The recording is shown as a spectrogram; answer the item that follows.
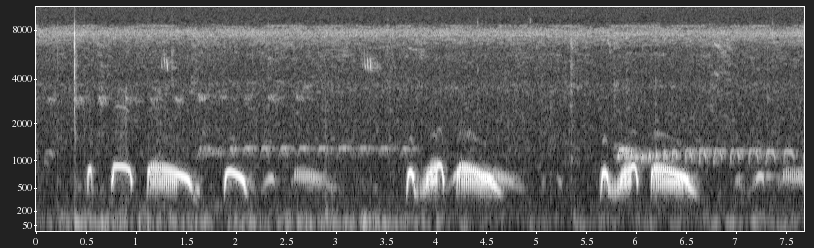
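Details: Spotted dove lure bird calling in strong wind, three cooing phrases each of quick double coos ending in a long falling coo, steady low wind rumble and a faint high whistle in the background.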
